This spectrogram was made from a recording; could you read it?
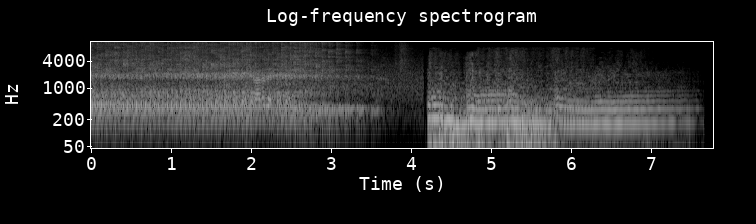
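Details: Bajaj Platina motorcycle running without silencer, recorded while fixing an engine issue: loud raw exhaust bark that fades, then restarts with an uneven pulsing beat; strange engine noise.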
